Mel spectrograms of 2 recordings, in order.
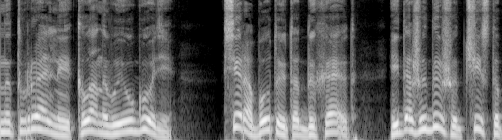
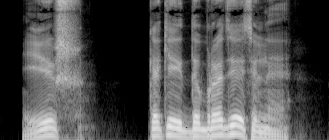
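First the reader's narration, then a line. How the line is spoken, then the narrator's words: Snorting, skeptical. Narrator (Russian): хмыкнул я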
